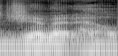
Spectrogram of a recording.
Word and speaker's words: Gibbet Hill: It's pronounced Gibbet Hill, but I can't say gibbet. It sounds weird.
